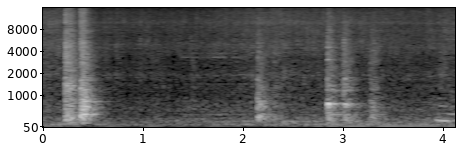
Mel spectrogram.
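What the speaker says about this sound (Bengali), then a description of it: "আর এইদিকে এটাকে আরেকটু নাড়িয়ে চাড়িয়ে নেব।" Food being stirred in a frying pan, with a few scraping strokes of a utensil against the pan over a low background sizzle, close and fairly loud, no talking.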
